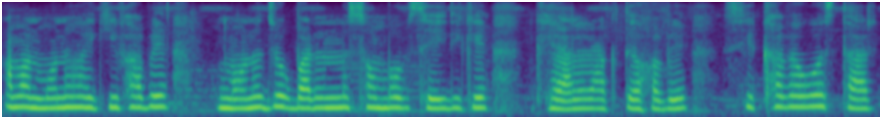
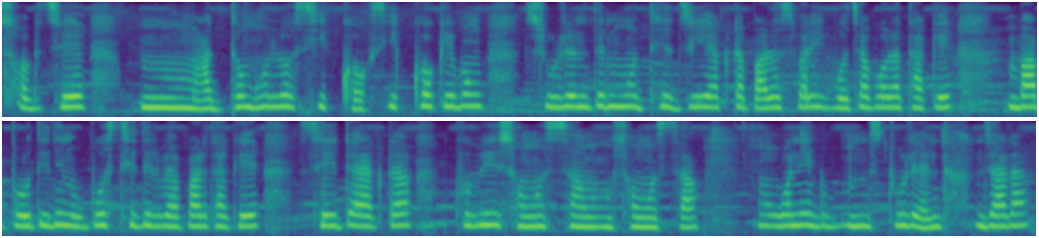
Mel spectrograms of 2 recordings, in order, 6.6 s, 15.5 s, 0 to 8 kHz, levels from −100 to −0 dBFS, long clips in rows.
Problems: none marked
